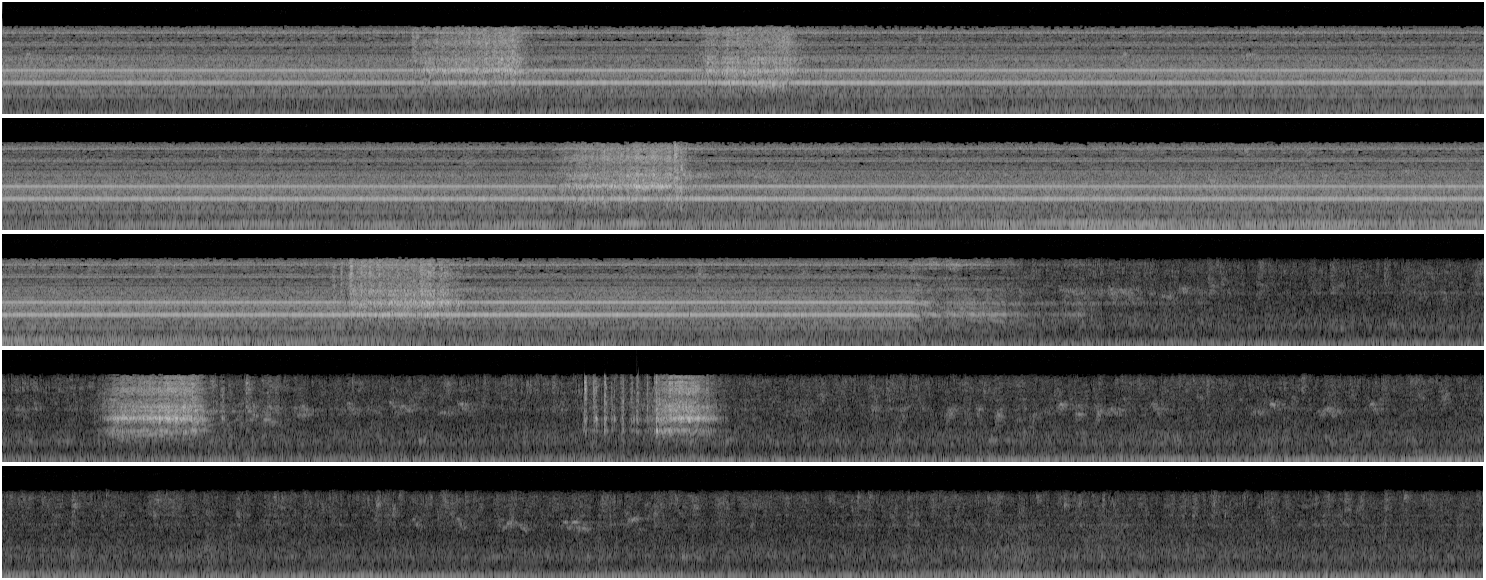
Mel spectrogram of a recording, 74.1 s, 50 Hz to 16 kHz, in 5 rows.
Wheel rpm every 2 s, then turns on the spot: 0, 0, 30, 30, 0, 0, 0, 0, 0, 0, 30, 0, 0, 0, 0, 0, 30, 10, 0, 0, 0, 0, 10, 10, 0, 10, 0, 0, 0, 0, 0, 0, 0, 0, 0, 0, 0.
none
